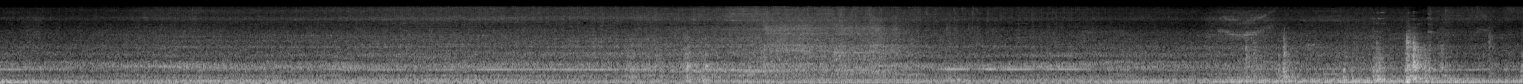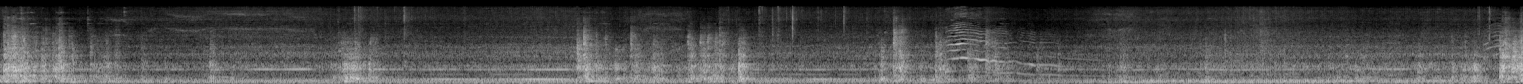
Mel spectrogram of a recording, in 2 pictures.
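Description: Kobelco Yutani SK045 excavator running steadily, with a thin whine that comes and goes as the arm works. From about halfway through, the bucket digging into soil and tree roots brings a series of sharp knocks and cracks.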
